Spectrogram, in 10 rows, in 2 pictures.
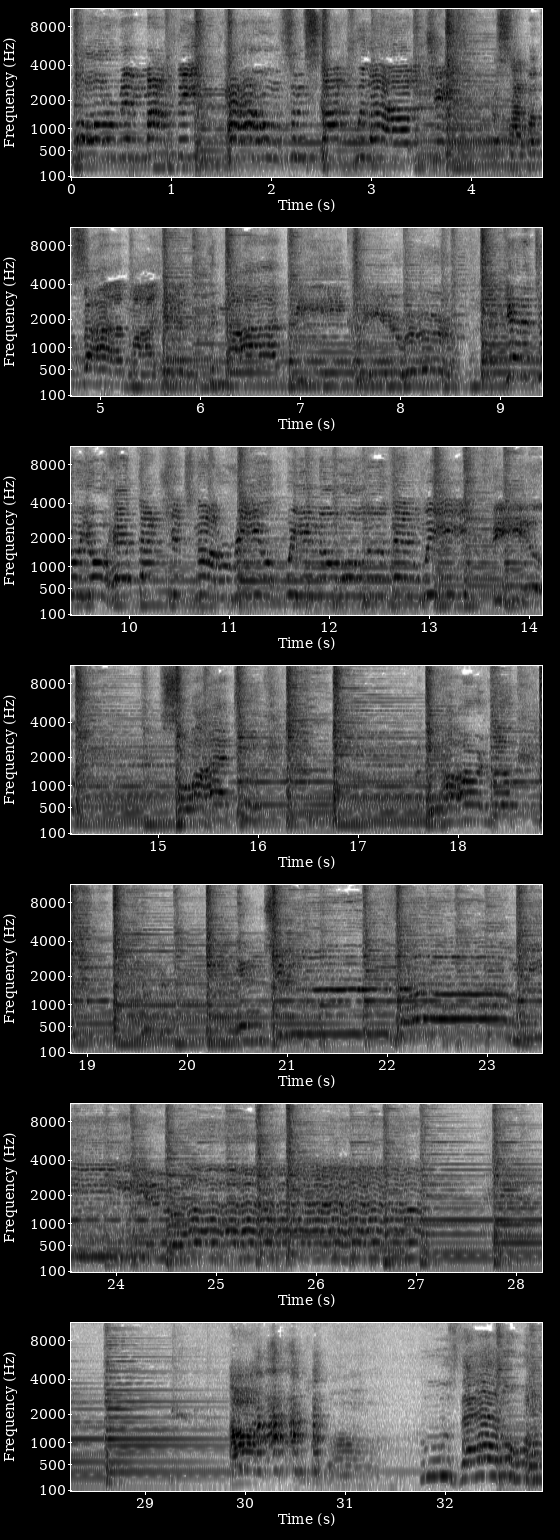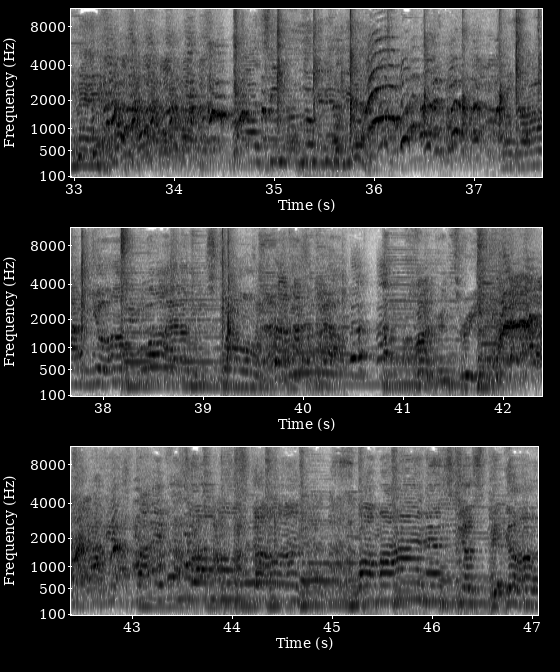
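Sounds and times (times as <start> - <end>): man singing: 0.0 - 27.5, 29.8 - 36.3, 37.2 - 47.0
acoustic guitar strummed and picked: 0.0 - 47.0.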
